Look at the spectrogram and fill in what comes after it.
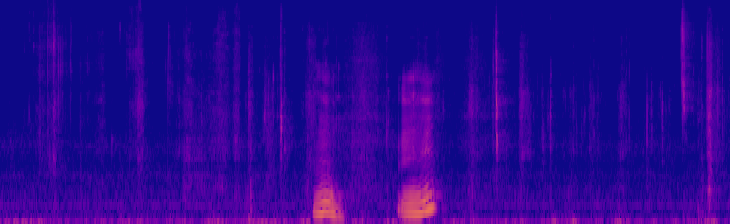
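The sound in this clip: Crisp crunching bites into a bacon-topped dish seasoned with nutmeg and served on a wooden board. Many small crackly chewing clicks run throughout, with two short, louder voiced murmurs in the middle.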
